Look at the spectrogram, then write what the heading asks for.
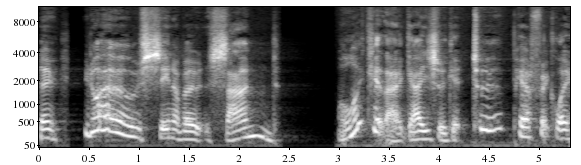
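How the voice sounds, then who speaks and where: A man speaks at a moderate pace in a Scottish accent. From Scotland. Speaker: space video commentator. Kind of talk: casual video commentary.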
